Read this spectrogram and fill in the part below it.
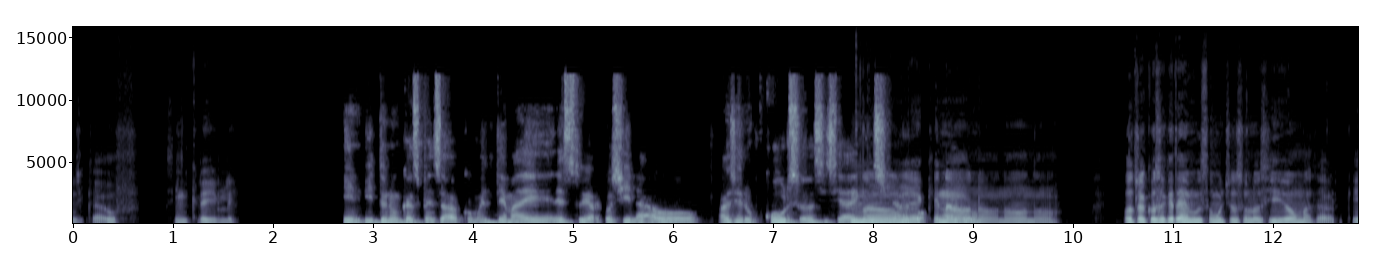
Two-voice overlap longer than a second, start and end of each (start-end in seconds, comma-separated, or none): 7.7-9.1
